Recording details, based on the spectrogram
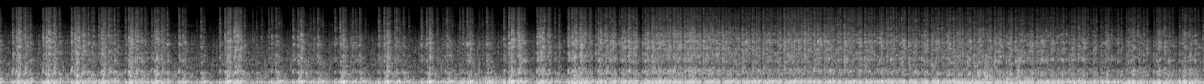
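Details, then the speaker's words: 1989 Ford 7.3 IDI diesel after bleeding the fuel system: deep diesel clatter, uneven and lumpy for the first seconds before settling; suspected air still in the fuel system. "it sounds like there still air in the system"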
